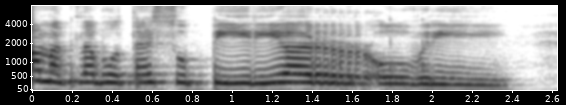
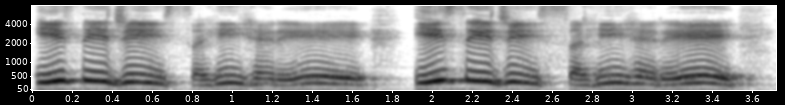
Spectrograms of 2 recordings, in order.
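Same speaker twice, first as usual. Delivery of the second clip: put-on slow, old-style Hindi film hero drawl. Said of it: "Rajesh Khanna style में बोलो".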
